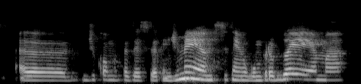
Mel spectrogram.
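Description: In a southern Brazilian accent, a woman at a medium pitch speaks at a fairly quick pace with ordinary pitch variation. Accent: southern Brazilian (gaúcho) Portuguese. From southern Brazil, Rio Grande do Sul (Santa Vitória do Palmar). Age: 30s. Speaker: business executive. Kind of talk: interview.

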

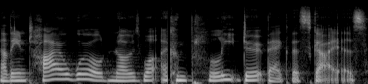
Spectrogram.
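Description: A woman with a New Zealand accent, fairly low in pitch and fairly slow in pace, on a very clean recording with a silent background. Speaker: true crime youtuber. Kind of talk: scripted narration.

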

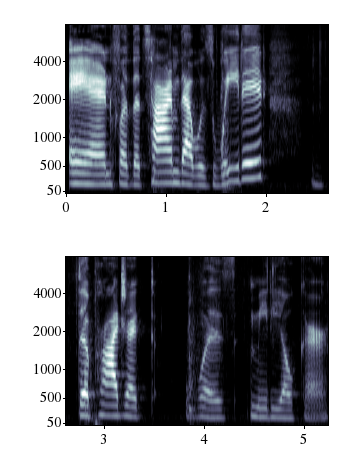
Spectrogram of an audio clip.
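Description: Very slow woman's voice in a Brooklyn accent, bright and sharp in tone, on a very clean recording with a silent background. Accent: New York (Brooklyn). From Brooklyn, New York. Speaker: podcast co-host, music fan and former rapper. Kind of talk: casual chat.

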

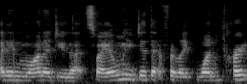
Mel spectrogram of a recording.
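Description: A woman talks at a very fast pace with ordinary pitch variation. Background noise is noticeable. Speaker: podcast co-host. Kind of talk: casual chat; reading aloud. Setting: studio. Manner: loud.

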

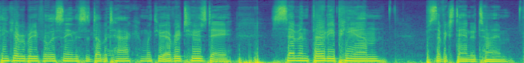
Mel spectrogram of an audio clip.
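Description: Over noticeable background noise, a man at medium pitch talks at a fairly quick pace in monotone, flat intonation. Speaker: radio DJ. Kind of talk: internet radio DJ patter between tracks. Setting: online radio studio with live chat room. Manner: casual, laid-back, joking and swearing.

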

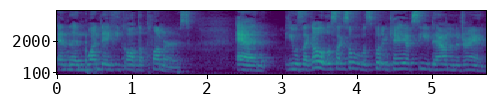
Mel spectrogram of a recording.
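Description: The speaker talks at a fairly quick pace with an American accent and fairly even intonation. Noticeable background noise runs underneath. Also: woman, medium pitch for a woman. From Texas. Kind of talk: casual chat.

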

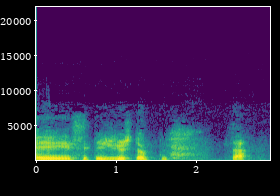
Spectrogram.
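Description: A man's voice, fairly low in pitch. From DR Congo. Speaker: filmmaker and designer. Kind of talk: live video interview. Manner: halting, many fillers and repetitions.

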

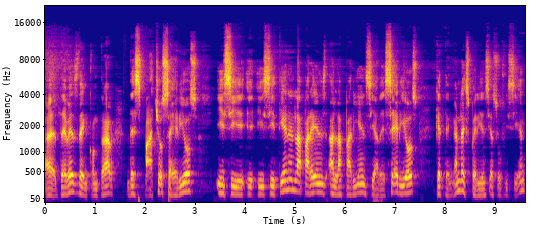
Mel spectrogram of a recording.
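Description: A man speaks in a normal speaking voice at medium pitch, with ordinary pitch variation and a fairly slow pace. The recording is very clean, with a silent background. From Chihuahua, northern Mexico. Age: 60s. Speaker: lawyer specializing in bank foreclosures. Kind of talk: casual interview.

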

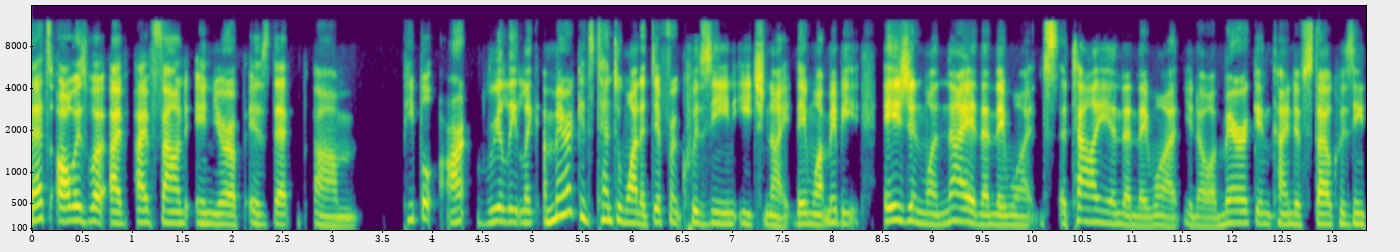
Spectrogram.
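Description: A woman's plain, everyday voice, fairly low in pitch with ordinary variation, at a fairly quick pace, dry and close with no echo over a quiet background. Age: 60s. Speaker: podcast host and vegan coach. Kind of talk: casual interview chat.

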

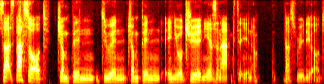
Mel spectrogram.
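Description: A man with a Welsh accent speaks at a fairly low pitch and a moderate pace, with vocal fry and ordinary pitch variation. The background is quiet, and the sound is dry and close with no echo. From Wales. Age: 30s. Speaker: actor. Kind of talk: casual interview.

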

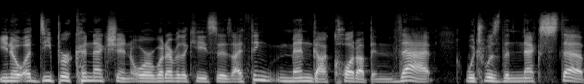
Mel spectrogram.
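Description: In a plain, everyday voice, a fairly high-pitched man speaks at a moderate pace with fairly even intonation, the sound dry and close with no echo. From Queens, New York. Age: 30s. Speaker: podcast host and entrepreneur. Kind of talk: casual chat.

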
